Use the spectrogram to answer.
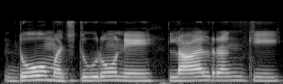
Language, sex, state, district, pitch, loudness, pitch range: Hindi, male, Rajasthan, Jaipur, 175 Hz, -15 LUFS, 170-185 Hz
